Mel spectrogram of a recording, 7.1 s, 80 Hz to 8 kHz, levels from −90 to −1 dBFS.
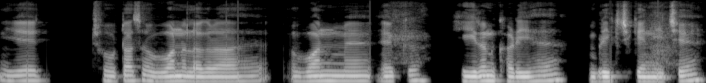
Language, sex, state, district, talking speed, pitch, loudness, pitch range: Hindi, male, Bihar, Jamui, 125 wpm, 135 Hz, -25 LUFS, 125-140 Hz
